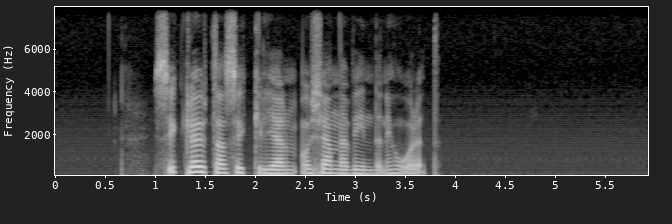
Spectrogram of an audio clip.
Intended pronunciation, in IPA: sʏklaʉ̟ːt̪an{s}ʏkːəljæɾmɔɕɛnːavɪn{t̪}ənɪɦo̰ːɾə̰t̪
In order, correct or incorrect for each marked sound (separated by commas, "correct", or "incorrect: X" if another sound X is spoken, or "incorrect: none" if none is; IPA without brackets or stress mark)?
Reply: correct, incorrect: d̪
